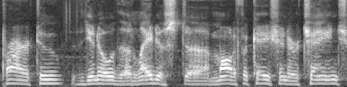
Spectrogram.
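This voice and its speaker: A man speaks at a fairly slow pace and a medium pitch, with noticeable background noise behind him. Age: 80s+. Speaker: tower manufacturer and contractor. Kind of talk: interview testimony.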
